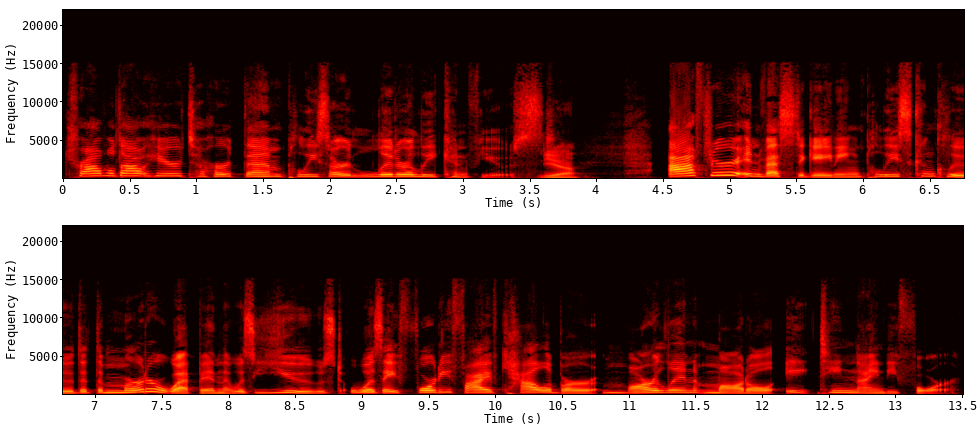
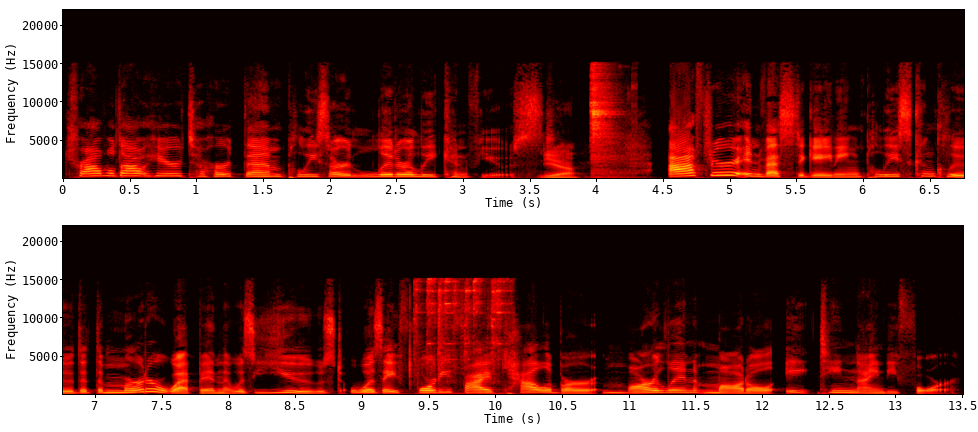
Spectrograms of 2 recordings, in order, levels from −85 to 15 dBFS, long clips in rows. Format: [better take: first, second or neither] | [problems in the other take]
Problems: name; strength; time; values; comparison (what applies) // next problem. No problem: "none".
first | jangling keys; loud; at 4 s; peak level with the speech // jangling keys; noticeable; at 9.5 s; peak 6 dB below the speech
